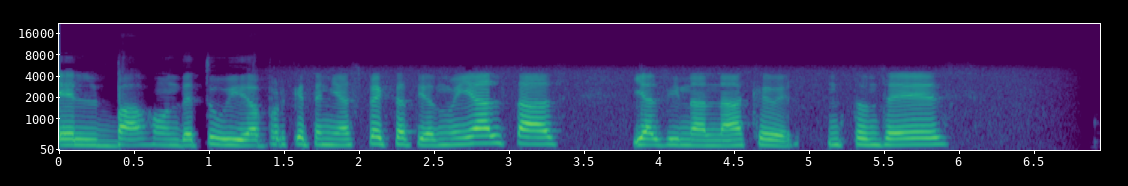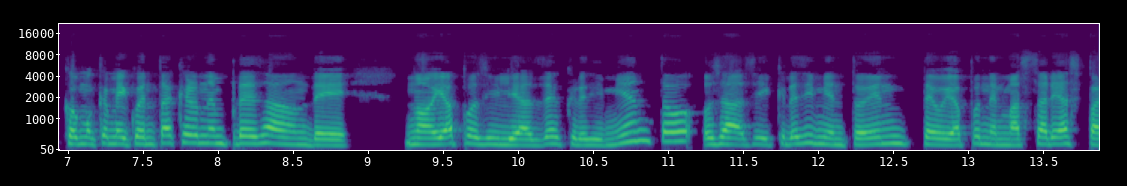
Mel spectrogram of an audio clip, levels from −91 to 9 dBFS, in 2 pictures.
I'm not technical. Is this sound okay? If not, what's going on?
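No. From 1.18 to 6.85 s, after "bajón de tu", digital radio blending to analogue occurs. The speech turns dull and AM-like, with faint hiss, returning by "como que me cuenta".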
